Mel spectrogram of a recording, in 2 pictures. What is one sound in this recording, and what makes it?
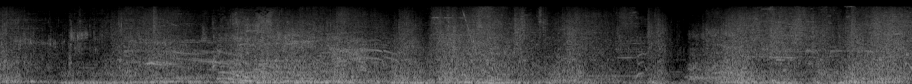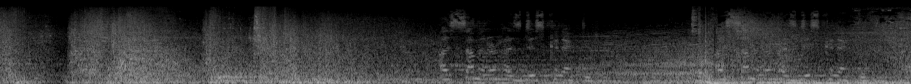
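Video game spell effects whoosh and crackle in a fight.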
